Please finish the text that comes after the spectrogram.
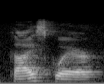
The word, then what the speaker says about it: chi-squared: welcome to chapter 8 Kai square and nominal data the video series hosted by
